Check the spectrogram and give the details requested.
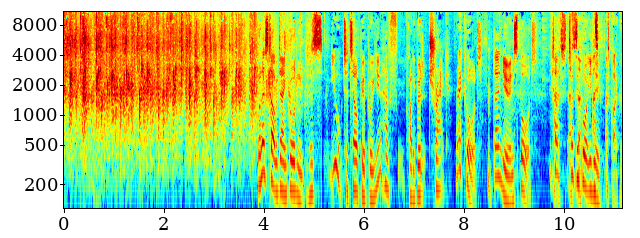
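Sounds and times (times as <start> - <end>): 
crowd applause: 0.0 - 5.0
speech: 3.9 - 11.1.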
